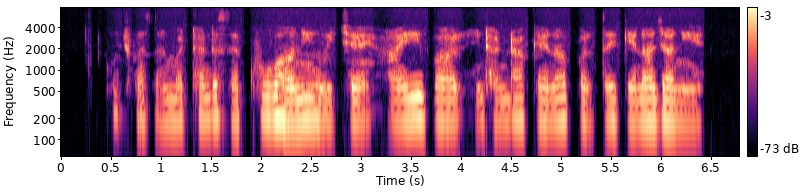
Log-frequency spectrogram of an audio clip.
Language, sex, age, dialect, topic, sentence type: Maithili, female, 25-30, Angika, agriculture, question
